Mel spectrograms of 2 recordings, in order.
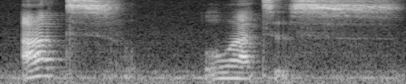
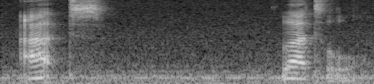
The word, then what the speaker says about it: Atlatl: Oh, the Atlatis. No, Atlatl. Atlatl? Is that how you say it?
